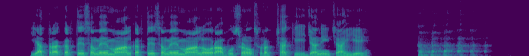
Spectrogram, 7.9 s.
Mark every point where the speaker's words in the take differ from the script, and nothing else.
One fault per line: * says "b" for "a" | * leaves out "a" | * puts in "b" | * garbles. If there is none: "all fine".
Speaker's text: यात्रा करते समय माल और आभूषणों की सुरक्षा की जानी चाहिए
* puts in "करते समय माल"
* leaves out "की"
